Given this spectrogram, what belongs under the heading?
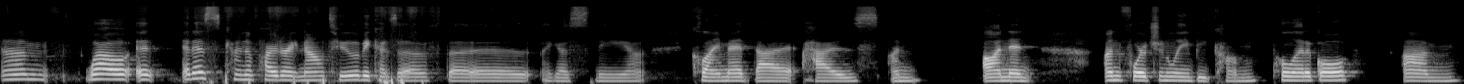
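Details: Adult woman speaking; Normal speech.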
